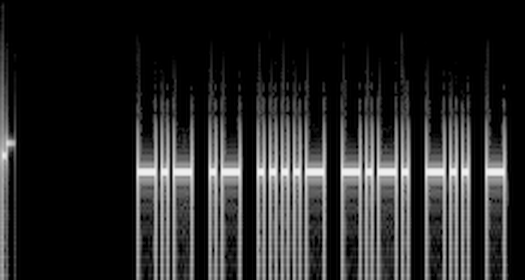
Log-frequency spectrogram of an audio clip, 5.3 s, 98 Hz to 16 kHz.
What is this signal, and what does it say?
Morse code, heard as a keyed tone, about 20 wpm, 700 Hz. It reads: KA4CDT
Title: USA Call Signs 20wpm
